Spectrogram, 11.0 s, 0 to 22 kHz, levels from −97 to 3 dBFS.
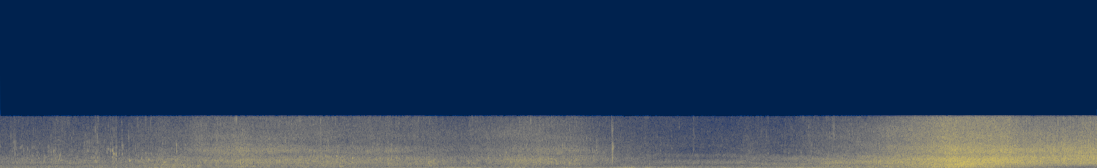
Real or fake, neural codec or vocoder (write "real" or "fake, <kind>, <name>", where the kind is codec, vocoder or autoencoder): real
